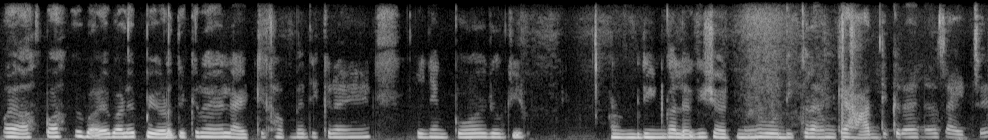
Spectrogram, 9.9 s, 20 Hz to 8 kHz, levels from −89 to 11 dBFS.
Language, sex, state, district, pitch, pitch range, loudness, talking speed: Hindi, female, Bihar, Gaya, 210 Hz, 200-215 Hz, -15 LUFS, 200 wpm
